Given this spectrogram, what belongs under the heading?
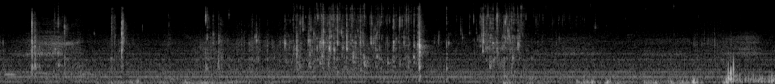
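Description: Water sloshes and swirls around a gold pan holding gravel, pebbles and black sand, with soft irregular splashes and drips nearby and a few brighter surges of movement.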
